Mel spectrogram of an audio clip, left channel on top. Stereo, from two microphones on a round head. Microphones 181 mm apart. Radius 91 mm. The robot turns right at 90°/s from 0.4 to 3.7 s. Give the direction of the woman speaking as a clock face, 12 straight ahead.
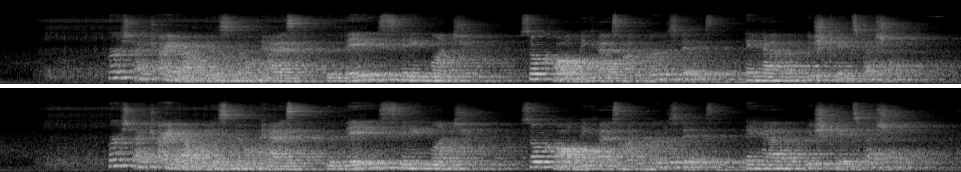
6 o'clock.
